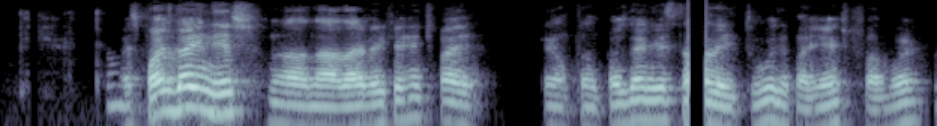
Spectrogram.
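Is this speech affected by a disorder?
No.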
